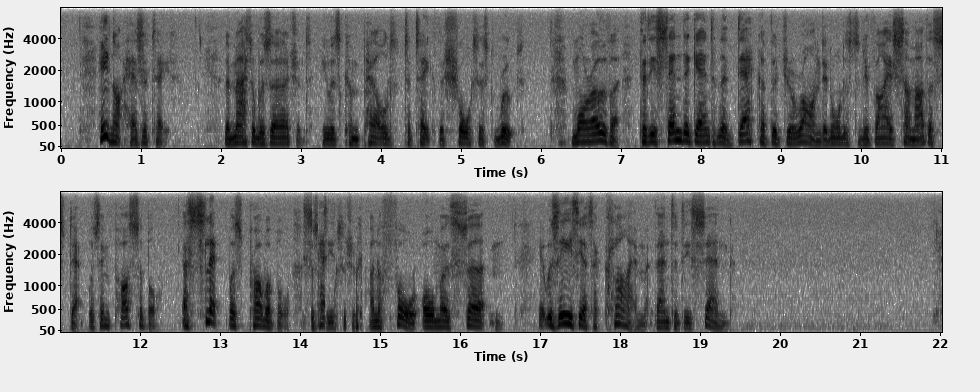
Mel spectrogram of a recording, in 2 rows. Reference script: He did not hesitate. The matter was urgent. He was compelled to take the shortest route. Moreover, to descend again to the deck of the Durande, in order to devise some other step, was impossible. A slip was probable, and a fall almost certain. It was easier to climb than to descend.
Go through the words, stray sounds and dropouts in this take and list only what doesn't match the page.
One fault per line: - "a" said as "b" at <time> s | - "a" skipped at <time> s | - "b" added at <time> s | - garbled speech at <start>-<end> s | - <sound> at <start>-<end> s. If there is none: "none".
- "did" skipped at 0.6 s
- garbled speech at 14.0-14.8 s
